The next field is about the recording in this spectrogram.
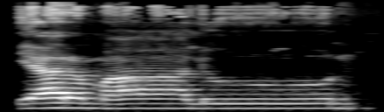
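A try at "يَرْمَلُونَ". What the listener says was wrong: উম মা তো টান নেই, আপনারা মাদ পড়েননি? হুম, এখানে মাদের। হ্যাঁ, ইয়ারমালুন। হ্যাঁ, লামের সাথে মাদ আছে।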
